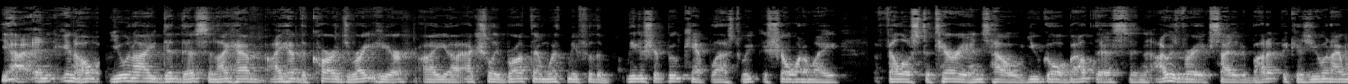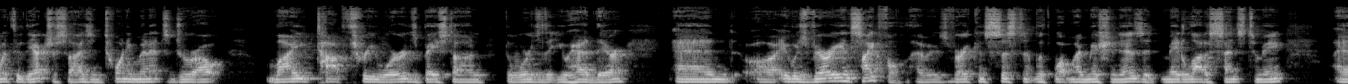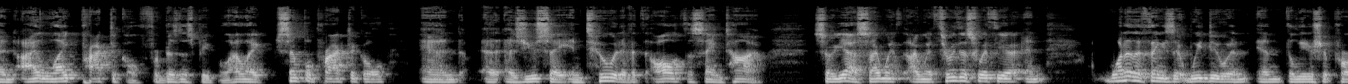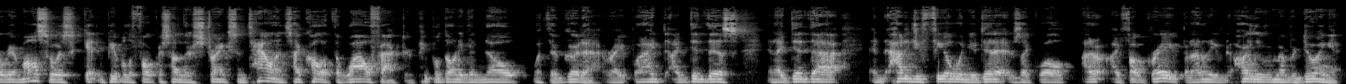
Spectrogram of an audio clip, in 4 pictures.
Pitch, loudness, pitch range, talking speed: 120 Hz, -18 LUFS, 115-130 Hz, 230 wpm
